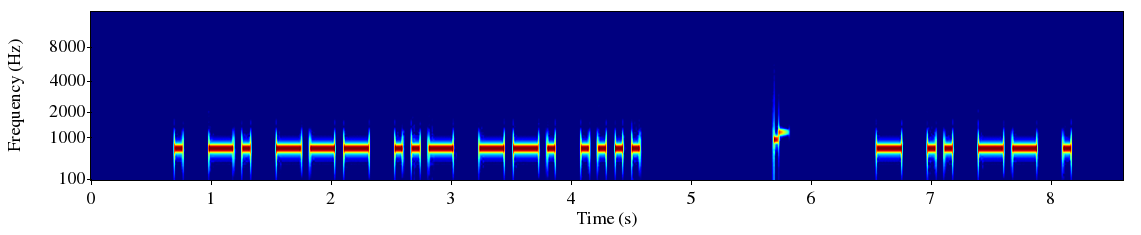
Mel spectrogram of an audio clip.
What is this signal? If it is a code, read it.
Morse code, heard as a keyed tone, about 17 wpm, 700 Hz. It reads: ENOUGH TIME
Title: Sets of 2 Words - New Word Drill - 17wpm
